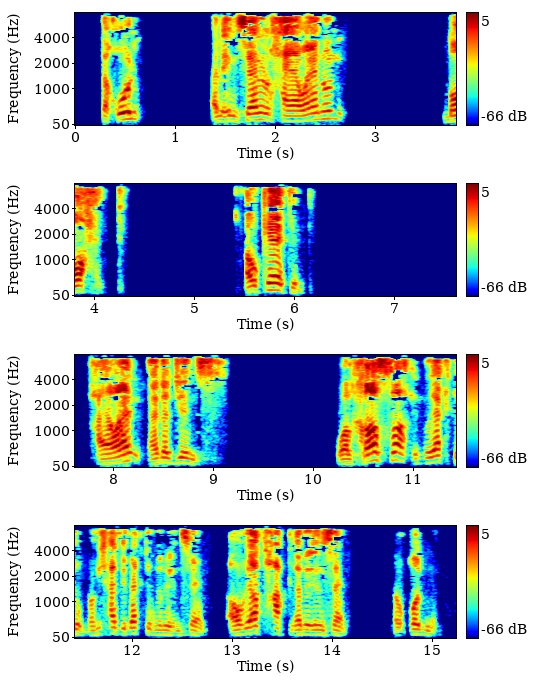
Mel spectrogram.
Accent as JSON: {"language": "Arabic", "country": "Egypt", "said": "عندنا في مصر البر يقولوا إيش؟ البر يطلق على إيش عندنا؟ القمح."}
